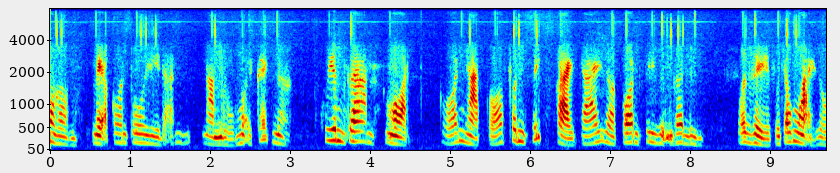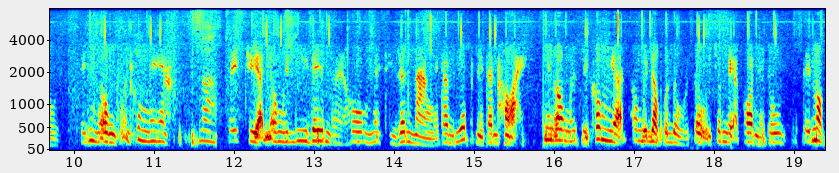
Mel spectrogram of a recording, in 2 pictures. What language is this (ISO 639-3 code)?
vie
